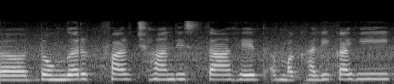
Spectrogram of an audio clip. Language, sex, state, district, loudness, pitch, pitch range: Marathi, female, Maharashtra, Mumbai Suburban, -16 LUFS, 230 Hz, 220-235 Hz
